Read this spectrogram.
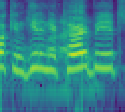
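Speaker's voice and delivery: very high, loud, shrieking screamed outburst. Retelling a clash with a woman who kicked her car door open: retelling screaming at her. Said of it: "So I'm screaming at her".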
